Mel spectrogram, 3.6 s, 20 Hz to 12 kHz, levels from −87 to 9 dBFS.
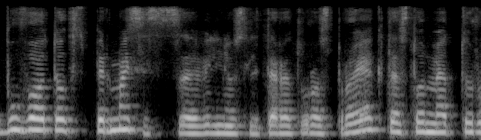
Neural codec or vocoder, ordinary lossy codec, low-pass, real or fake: none; AAC, 48 kbps; 9.9 kHz; real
